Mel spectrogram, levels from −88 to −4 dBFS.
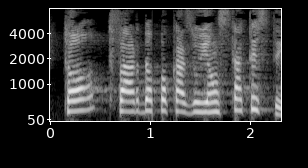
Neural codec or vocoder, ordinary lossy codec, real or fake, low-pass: none; none; real; none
